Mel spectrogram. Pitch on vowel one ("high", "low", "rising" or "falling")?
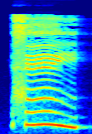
falling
